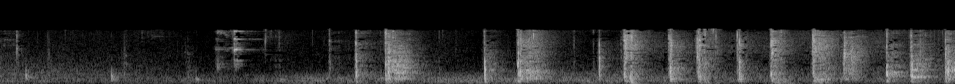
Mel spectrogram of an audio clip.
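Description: Sharp, crisp strikes of a pick chipping into a block of ice to make a drink, sparse at first then settling into a steady, quickening rhythm of bright cracks with faint icy clinks.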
